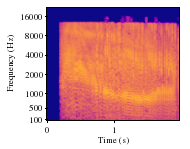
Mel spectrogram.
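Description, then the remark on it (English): A drawn-out, buzzy farting noise from a squeezed toy animal, one of a collection of farting animal toys kept on a mantelpiece, loud and continuous for nearly two seconds with a wavering, slightly falling pitch and a sputtering finish. “in the collection of farting animals that you will keep sending in and now live on my mantelpiece, that there was a farting toad.”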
